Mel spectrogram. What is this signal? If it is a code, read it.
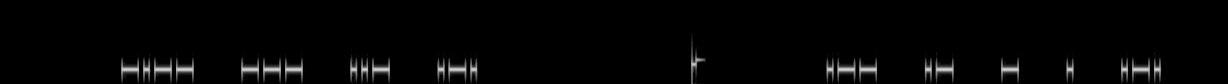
Morse code, heard as a keyed tone, about 22 wpm, spaced as for 12 wpm, 700 Hz. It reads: YOUR WATER
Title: 3x Character Spacing - Top 200 Words - 22wpm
